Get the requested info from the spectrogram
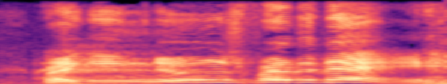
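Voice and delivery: put-on loud, high, old-timey vintage radio news announcer voice. Joking with a co-speaker about having news from the future, old-timey radio voice. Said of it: "with old timey radio voice".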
